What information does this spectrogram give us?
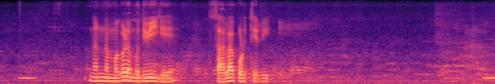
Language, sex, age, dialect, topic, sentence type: Kannada, male, 36-40, Dharwad Kannada, banking, question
